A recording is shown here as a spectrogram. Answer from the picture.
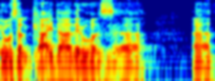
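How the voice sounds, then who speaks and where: A man talks at a moderate pace. He speaks with an Iraqi accent. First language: Arabic. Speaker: comedian and journalist. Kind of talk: conference talk. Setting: stage with audience. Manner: halting.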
